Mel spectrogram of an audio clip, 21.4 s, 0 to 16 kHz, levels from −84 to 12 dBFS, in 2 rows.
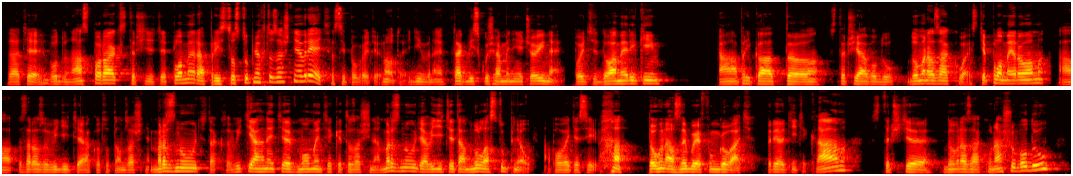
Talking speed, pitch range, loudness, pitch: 210 wpm, 110-135 Hz, -25 LUFS, 115 Hz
